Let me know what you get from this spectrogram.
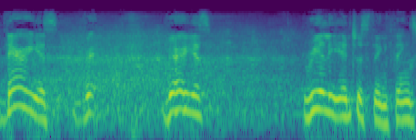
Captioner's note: laughter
